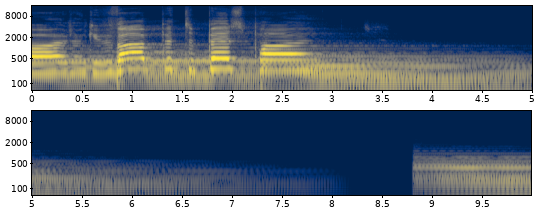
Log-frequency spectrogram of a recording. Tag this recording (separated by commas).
Music, Singing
